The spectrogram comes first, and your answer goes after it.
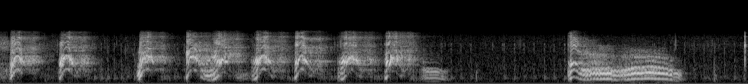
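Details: Playful 13-week-old Norfolk Terrier puppy attacking a spring door stop indoors: a quick run of about eight sharp yappy barks, a brief pause, then one long wavering growl-whine and a final snap.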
